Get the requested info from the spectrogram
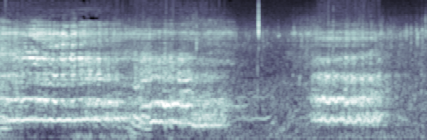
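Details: California sea lions at Monterey Bay, California, one long wavering bleat-like call falling in pitch, a short pause, then another honking call, with splashing water behind.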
